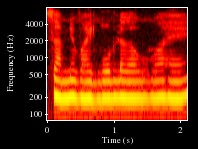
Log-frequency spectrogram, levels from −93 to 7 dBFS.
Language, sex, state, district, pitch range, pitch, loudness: Hindi, female, Bihar, Darbhanga, 190-195 Hz, 190 Hz, -27 LUFS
